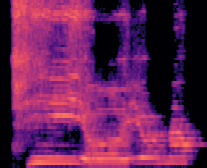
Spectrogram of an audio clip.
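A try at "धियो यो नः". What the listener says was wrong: dhiyo yonah. Make sure you get that naf, naf. Dhiyo yonah, naf.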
